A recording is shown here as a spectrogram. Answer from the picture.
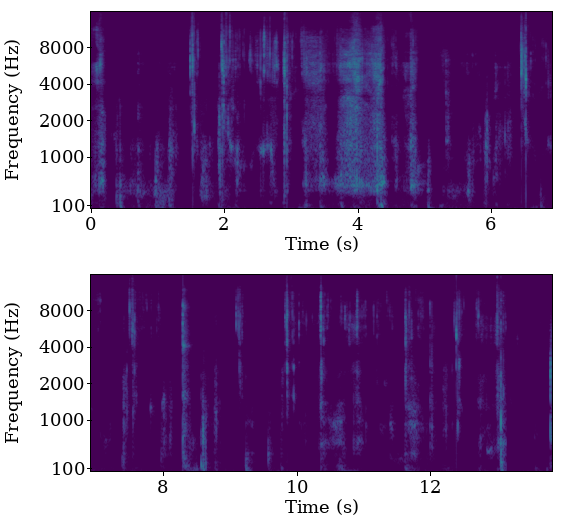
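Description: A person chewing and eating food close to the microphone: irregular wet smacks and clicks of the mouth, with no steady rhythm.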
